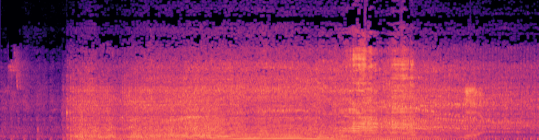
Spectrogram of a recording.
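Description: A scooter engine revs up loudly and then winds back down.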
